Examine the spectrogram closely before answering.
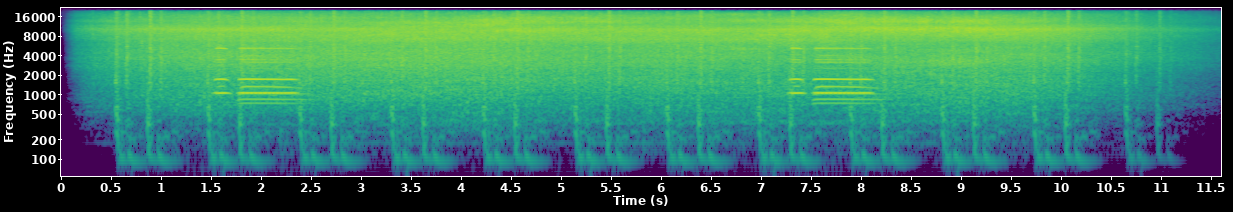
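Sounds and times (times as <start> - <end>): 
RC toy train movement: 0.6 - 10.8
RC toy train whistle blowing: 1.5 - 2.8, 7.2 - 8.4.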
